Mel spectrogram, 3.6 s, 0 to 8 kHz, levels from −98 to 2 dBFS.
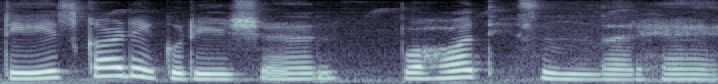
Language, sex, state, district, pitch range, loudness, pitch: Hindi, female, Chhattisgarh, Raipur, 175-225 Hz, -16 LUFS, 190 Hz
